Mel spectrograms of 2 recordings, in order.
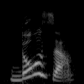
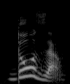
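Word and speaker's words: доза: letter is similar to the English Z It's pronounced Z Doza a dose DOA so don't forget to pronounce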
